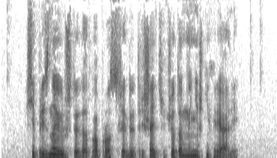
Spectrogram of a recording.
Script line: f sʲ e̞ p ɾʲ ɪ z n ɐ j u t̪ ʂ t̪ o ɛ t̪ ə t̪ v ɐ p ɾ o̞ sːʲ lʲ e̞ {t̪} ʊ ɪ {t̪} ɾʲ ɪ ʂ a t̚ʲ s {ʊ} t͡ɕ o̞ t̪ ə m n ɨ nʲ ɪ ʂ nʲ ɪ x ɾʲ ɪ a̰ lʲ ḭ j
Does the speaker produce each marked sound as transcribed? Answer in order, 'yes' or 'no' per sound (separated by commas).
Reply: no, yes, yes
